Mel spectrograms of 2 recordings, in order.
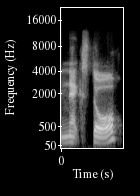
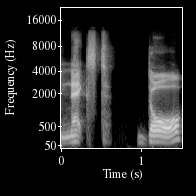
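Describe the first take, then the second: First: The t at the end of next is dropped. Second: The t at the end of next is pronounced. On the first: The speaker calls it right. "we say next door. The T is dropped" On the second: The speaker calls it wrong. "We don't say"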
